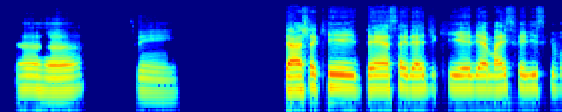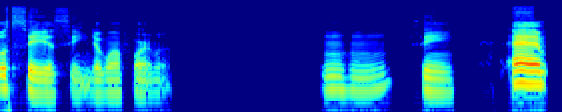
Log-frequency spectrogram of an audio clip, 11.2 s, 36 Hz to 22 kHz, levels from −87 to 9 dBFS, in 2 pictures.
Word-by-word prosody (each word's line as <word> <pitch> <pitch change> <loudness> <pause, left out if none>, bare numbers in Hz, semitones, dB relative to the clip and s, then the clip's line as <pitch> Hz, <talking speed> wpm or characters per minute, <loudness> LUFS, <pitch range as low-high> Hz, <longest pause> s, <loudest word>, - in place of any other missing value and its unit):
Aham, 140 0 -4 0.4
sim. 120 -3 -15 1.1
Você - - +4
acha 140 +3 +5
que 155 -1 +2
tem 150 0 +2
essa 150 +1 +1
ideia 145 -1 0
de 155 +1 -19
que 155 - -9
ele 150 0 0
é 145 - +5
mais 145 +1 -2
feliz 155 0 -4
que - - -15
você, 150 -6 -9
assim, 110 0 -23
de 115 - -17
alguma 115 +1 -15
forma? 115 +1 -18 1.5
Uhum, 140 +3 -20 0.2
sim. 125 -3 -15 0.5
É 190 -1 +5
145 Hz, 125 wpm, -20 LUFS, 130-150 Hz, 1.5 s, acha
